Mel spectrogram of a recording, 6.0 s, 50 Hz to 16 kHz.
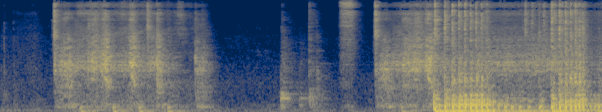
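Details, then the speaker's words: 2001 Kawasaki Eliminator 125cc bobber project, first start in years after new CDI and carburetor install, no muffler fitted: cranks, catches, then settles into a loud, sharp open-exhaust single-cylinder idle; runs normally, just unmuffled. "that is loud it is very loud and it's because we don't have a muffler on it at this time"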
